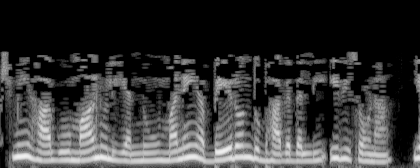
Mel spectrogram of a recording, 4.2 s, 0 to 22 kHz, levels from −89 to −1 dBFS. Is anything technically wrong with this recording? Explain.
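Yes. MP3 compression runs through the whole speech clip, and the likely cause is a very low bitrate, which fits something around 16 kbps. With so few bits, the encoder drops weak frequency lines that flicker between frames, and it removes everything above 6 kHz. The result is heavy watery, swirly damage and dull, smeared consonants.

An electrical switching spike occurs at 0.96 s. It is likely a nearby switch, motor or static discharge whose arc coupled into the audio line. It is heard as a sharp snap laid on top of the speech.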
